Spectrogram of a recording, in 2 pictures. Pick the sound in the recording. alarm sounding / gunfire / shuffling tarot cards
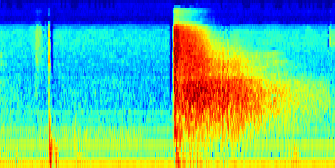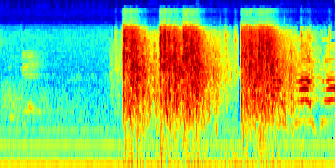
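gunfire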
